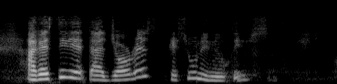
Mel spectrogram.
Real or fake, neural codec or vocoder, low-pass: fake; codec, 16 kHz in and 24 kHz out, 0.4 kbps, LongCat-Audio-Codec, fine tuned four codebook decoder; 9.9 kHz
